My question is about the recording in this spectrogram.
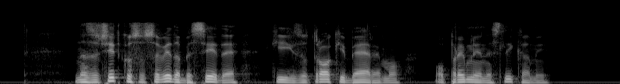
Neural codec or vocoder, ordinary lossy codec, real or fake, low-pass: none; none; real; 7.2 kHz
